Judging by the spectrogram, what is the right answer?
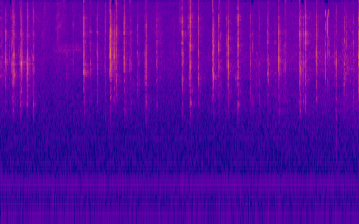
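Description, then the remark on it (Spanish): Rapid, uneven computer keyboard typing of login credentials for connecting to Azure Active Directory, with dozens of crisp clicks in quick bursts and short pauses, fairly quiet over a faint steady hum, with no talking. “Hacemos enter y aquí nos va a pedir las credenciales con las cuales nos vamos a conectar a Azure Active Directory. Vamos a digitarlas.”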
